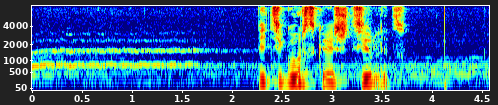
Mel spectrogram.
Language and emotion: Russian, neutral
